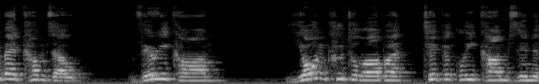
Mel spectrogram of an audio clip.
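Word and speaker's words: Yan: whatever the hell they're saying it's young okay all right my wife's background she came from Romania my father-in-law's name is young okay my mother-in-law she came from Moldova it's young not Ian alright pronounce it right come on people all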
